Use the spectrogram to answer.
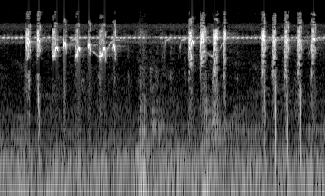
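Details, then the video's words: Van Hasselt's sunbird song meant to make another bird reply: a run of high, slightly descending chipping notes, a short pause, then louder clipped high notes repeated in rapid succession, with a thin continuous high tone behind. "Kolibri wulung langsung nyaut dengar ini"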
